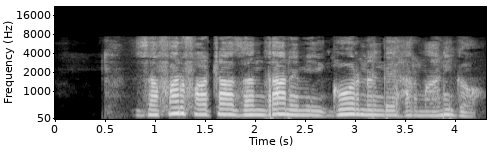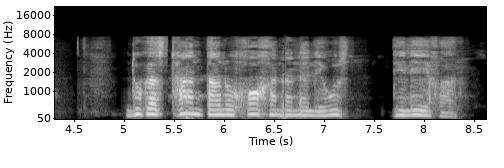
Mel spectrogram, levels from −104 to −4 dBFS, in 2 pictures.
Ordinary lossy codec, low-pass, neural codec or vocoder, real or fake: AAC, 32 kbps; 7.2 kHz; vocoder, 44.1 kHz, 128 mel bands, Pupu-Vocoder; fake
